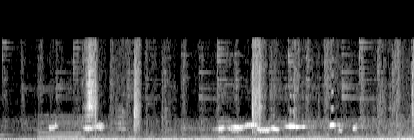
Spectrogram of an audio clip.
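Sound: birds singing outdoors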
